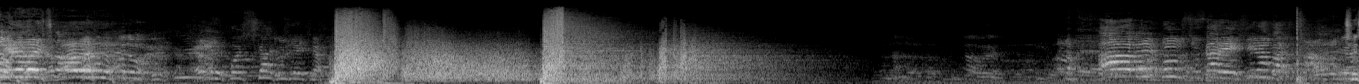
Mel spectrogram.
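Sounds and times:
people talking: 0:00.0 - 0:03.4, 0:08.8 - 0:13.5
loud gunshots from an execution by shooting in a garden: 0:03.3 - 0:08.4.

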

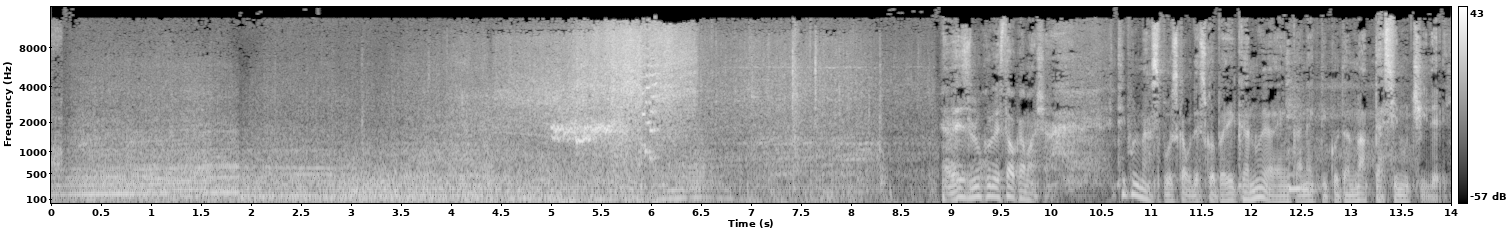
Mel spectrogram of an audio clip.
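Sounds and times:
car road and engine noise: 0:00.0 - 0:10.6
car tires squealing while braking to a stop: 0:04.2 - 0:08.9
speech: 0:09.1 - 0:13.9.

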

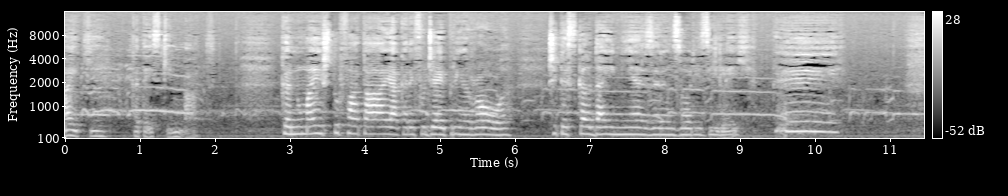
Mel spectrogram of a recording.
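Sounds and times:
speech: 0:00.0 - 0:02.0, 0:02.9 - 0:10.4
roosters crowing: 0:00.0 - 0:11.4.

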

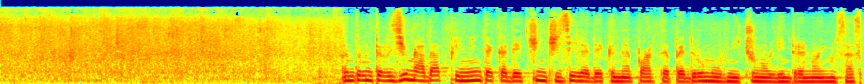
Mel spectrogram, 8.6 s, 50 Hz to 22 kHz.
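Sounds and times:
rain on a hard surface: 0:00.0 - 0:08.6
speech: 0:03.4 - 0:08.6.

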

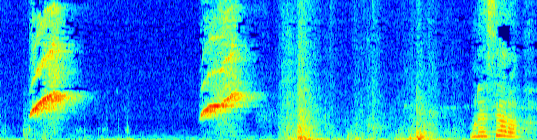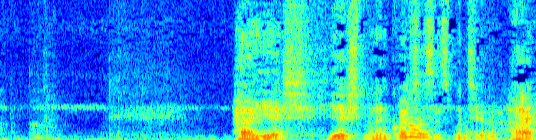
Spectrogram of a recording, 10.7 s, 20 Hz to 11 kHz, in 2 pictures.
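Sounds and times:
person whistling short rising whistles: 0:02.0 - 0:02.6
speech: 0:04.8 - 0:05.4, 0:07.8 - 0:10.7.

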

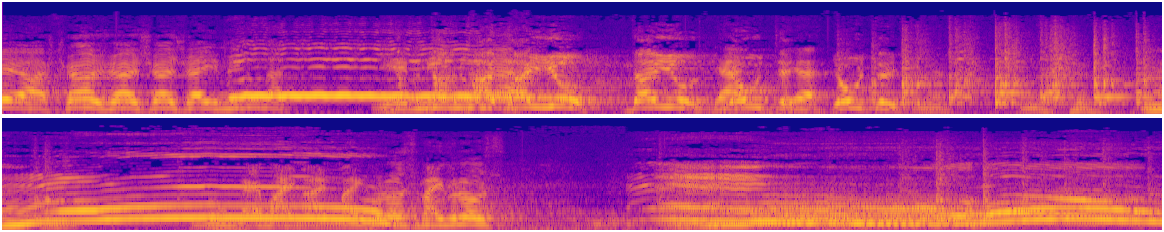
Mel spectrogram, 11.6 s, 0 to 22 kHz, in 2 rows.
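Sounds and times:
speech: 0:00.2 - 0:06.3, 0:07.1 - 0:08.4
person imitating a deep ox-like bellow: 0:04.5 - 0:07.8, 0:08.9 - 0:11.5.

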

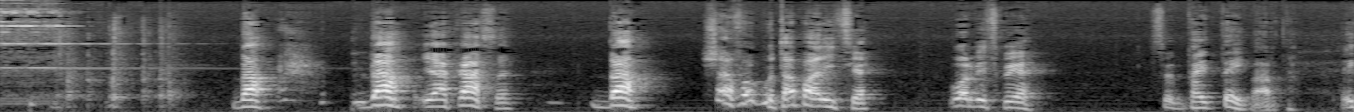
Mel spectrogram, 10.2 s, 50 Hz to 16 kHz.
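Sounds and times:
telephone bell ringing with bright metallic trill: 0:00.0 - 0:01.9
speech: 0:01.8 - 0:07.8, 0:08.6 - 0:10.1.

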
